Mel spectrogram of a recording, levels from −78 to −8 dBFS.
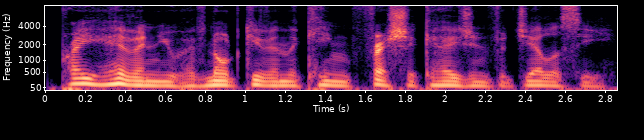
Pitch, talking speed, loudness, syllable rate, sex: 100 Hz, 250 wpm, -20 LUFS, 6.6 syllables/s, male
